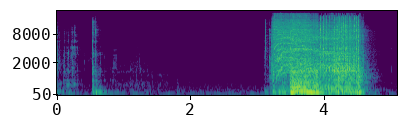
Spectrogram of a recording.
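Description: A single-speed Porter Cable impact driver driving a screw, heard as one loud, sustained burst of rattling hammering lasting about a second and a half after two brief knocks and a pause.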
